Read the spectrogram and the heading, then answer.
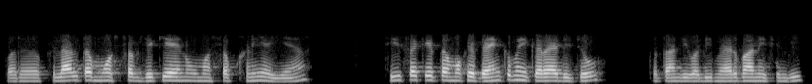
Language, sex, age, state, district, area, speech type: Sindhi, female, 45-60, Gujarat, Kutch, urban, conversation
